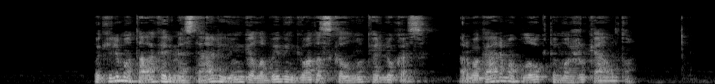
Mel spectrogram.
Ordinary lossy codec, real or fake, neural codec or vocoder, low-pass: AAC, 32 kbps; real; none; 9.9 kHz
